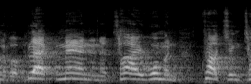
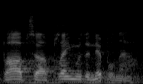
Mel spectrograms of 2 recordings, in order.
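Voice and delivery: hushed golf commentary; 7 semitones lower, 7 dB louder than usual. Pretend. Golf commentator narrating the bedroom, mock hushed commentary. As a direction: murmur like a commentator not disturbing the putt. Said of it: "golf commentator".

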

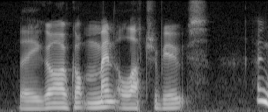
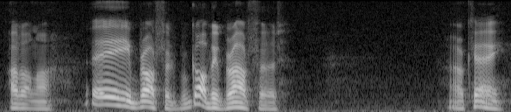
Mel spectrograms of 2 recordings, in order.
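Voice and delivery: usual speaking voice

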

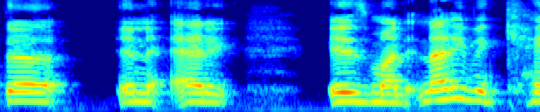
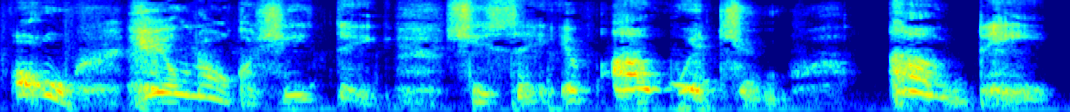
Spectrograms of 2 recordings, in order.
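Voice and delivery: higher, wailing mock cry; mock panic; 8 semitones higher than usual. Refusing to hide brother from mom, mock panicked cry. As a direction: whine it like you'll be killed.

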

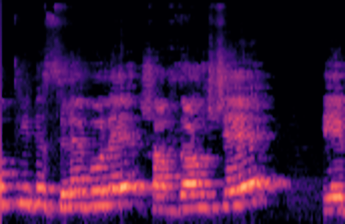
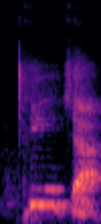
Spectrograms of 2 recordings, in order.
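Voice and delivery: "থি, চা" with "থি" held and stressed; stress on first syllable; 4 semitones higher, 4 dB quieter, much slower than usual. Shown as a demonstration. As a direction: lean on "থি", then a separate "চা". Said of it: "stress দিলাম।".

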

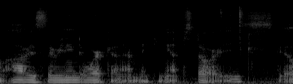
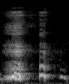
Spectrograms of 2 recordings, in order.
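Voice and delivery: high loud laugh; 19 dB louder than usual. Real, not acted. Laughing at own story.

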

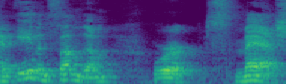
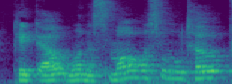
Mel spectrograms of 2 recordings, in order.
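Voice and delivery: ordinary delivery, nothing marked

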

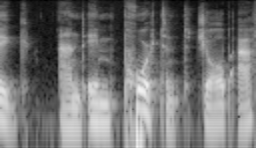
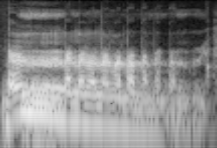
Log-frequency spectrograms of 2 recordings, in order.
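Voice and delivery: fading brum brum; imitated engine; 2 semitones lower than usual. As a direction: rev like a digger. Digger engine noise.

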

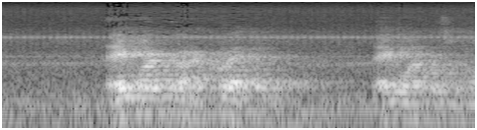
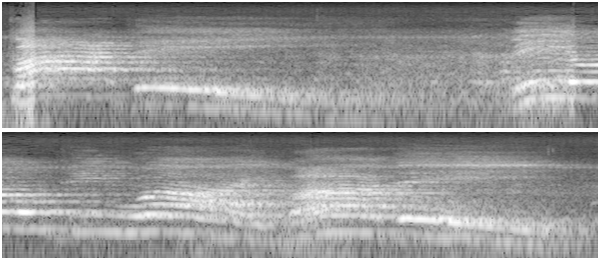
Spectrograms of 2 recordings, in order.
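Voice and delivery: the word body yelled out high and loud, then spelled slowly; a full-voiced cry of the word body; shouted; 9 semitones higher, 7 dB louder, much slower than usual. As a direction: she finally shouts the answer. Lady finally yells the word.

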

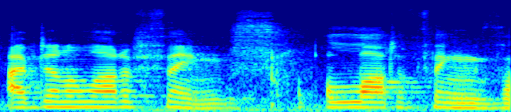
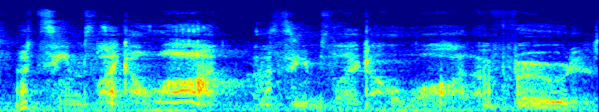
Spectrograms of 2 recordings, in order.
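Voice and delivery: whispered aside; 13 semitones higher, 5 dB quieter than usual. Retold or imitated. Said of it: "And I'm like".

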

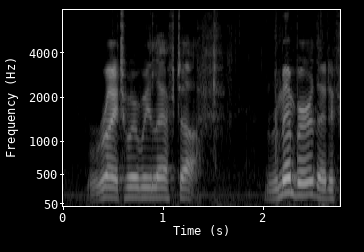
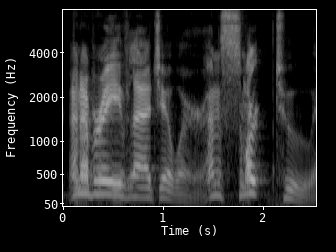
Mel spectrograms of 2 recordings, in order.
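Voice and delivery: put-on louder pirate brogue, boastful old sea cook; Long John Silver; 7 dB louder than usual. A narrator's reading. Silver boasting to the lad about Flint's crew, pirate brogue. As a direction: swagger it like a one-legged pirate cook.

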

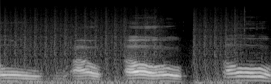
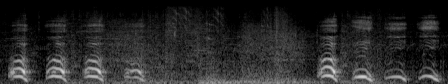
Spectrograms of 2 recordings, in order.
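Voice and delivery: much higher yelping oh and ee sounds; real startled yelps, far higher; panicked squeals; 3 dB quieter, slower than usual. Real, not acted. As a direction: squeal in alarm as bullets fly. Startled under fire.

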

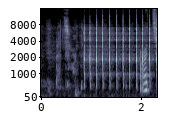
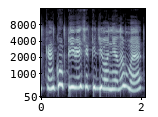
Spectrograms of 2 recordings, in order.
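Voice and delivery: higher, louder eager invite; higher, louder eager invitation; eager ask; 8 semitones higher, 7 dB louder than usual. Real, not acted. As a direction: pitch it excitedly. Excited invite to friend.

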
